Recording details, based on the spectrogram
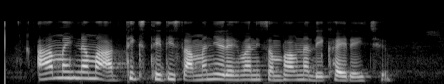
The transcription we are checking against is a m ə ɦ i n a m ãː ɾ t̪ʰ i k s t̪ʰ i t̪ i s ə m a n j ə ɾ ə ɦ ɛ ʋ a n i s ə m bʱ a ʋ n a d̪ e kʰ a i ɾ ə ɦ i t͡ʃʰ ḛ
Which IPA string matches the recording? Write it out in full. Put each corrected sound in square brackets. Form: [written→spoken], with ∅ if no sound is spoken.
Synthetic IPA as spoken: a m ə ɦ i n a m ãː ɾ t̪ʰ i k s t̪ʰ i t̪ i s [ə→a] m a n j ə ɾ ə ɦ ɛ ʋ a n i s ə m bʱ a ʋ n a d̪ e kʰ a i ɾ ə ɦ i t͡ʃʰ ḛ

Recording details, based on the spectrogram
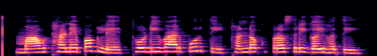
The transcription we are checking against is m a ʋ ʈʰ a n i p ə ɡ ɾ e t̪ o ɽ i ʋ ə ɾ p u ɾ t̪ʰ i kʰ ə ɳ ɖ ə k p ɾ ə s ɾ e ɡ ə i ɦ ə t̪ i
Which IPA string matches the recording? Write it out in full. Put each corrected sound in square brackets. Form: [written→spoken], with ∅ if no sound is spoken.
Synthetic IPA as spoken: m a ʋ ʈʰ a n [i→e] p ə ɡ [ɾ→l] e [t̪→t̪ʰ] o ɽ i ʋ [ə→a] ɾ p u ɾ [t̪ʰ→t̪] i [kʰ→ʈʰ] ə ɳ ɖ ə k p ɾ ə s ɾ [e→i] ɡ ə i ɦ ə t̪ i

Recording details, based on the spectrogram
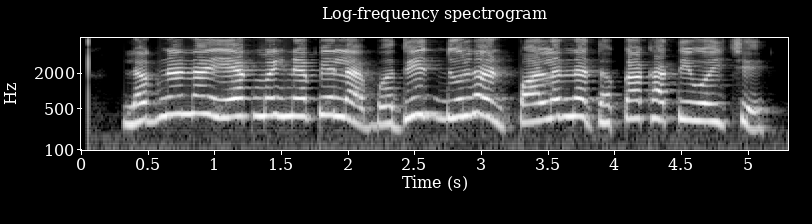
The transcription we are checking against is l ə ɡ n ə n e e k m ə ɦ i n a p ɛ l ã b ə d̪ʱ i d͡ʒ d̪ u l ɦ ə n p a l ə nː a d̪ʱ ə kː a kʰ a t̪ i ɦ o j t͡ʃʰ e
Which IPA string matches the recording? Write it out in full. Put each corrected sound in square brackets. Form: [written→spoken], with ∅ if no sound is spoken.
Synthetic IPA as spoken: l ə ɡ n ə n [e→a] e k m ə ɦ i n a p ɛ l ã b ə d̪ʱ i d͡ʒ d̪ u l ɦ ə n p a l ə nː a d̪ʱ ə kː a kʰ a t̪ i ɦ o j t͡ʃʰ e

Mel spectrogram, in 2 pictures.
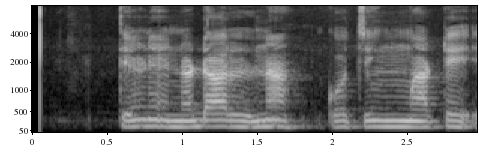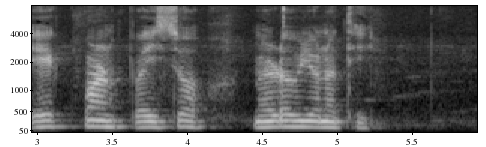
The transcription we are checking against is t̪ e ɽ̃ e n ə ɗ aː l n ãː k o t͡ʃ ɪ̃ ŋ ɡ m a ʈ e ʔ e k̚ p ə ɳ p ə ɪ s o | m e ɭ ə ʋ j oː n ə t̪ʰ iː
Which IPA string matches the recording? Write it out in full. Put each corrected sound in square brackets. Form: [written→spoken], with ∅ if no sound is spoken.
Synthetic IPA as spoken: t̪ e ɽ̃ e n ə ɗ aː l n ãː k o t͡ʃ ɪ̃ ŋ ɡ m a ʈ e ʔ e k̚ p ə ɳ p ə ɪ s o | m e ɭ ə ʋ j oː n ə t̪ʰ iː

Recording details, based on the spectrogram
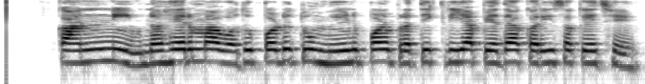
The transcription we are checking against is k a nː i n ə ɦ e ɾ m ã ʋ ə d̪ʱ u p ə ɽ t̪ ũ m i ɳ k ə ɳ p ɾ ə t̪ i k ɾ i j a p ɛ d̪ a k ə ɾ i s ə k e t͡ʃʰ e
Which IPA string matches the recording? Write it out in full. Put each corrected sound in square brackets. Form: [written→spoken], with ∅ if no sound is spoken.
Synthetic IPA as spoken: k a nː i n ə ɦ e ɾ m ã ʋ ə d̪ʱ u p ə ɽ t̪ ũ m i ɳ [k→p] ə ɳ p ɾ ə t̪ i k ɾ i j a p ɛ d̪ a k ə ɾ i [s→ʃ] ə k e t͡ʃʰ e

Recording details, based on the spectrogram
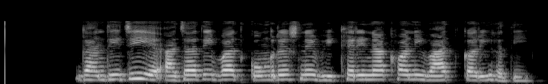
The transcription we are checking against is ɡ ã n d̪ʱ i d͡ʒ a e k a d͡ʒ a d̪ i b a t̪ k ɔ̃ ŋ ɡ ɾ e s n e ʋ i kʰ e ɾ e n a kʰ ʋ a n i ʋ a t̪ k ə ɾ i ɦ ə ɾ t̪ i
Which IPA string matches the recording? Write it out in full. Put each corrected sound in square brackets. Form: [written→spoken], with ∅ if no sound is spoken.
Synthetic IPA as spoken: ɡ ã n d̪ʱ i d͡ʒ [a→i] e [k→ʔ] a d͡ʒ a d̪ i b a [t̪→d̪] k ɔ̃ ŋ ɡ ɾ e s n e ʋ i kʰ e ɾ [e→i] n a kʰ ʋ a n i ʋ a t̪ k ə ɾ i ɦ ə [ɾ→∅] t̪ i

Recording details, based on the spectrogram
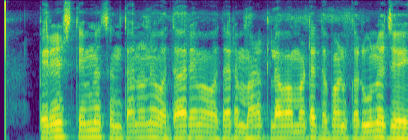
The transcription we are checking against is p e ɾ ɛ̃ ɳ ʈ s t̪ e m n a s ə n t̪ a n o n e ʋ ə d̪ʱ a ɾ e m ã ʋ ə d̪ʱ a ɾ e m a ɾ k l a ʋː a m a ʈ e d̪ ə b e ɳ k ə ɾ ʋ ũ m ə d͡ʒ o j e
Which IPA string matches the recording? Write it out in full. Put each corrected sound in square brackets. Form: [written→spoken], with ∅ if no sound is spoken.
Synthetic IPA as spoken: p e ɾ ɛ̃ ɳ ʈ s t̪ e m n a s ə n t̪ a n o n e ʋ ə d̪ʱ a ɾ e m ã ʋ ə d̪ʱ a ɾ e m a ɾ k l a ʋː a m a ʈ e d̪ ə b [e→a] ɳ k ə ɾ ʋ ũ [m→n] ə d͡ʒ o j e

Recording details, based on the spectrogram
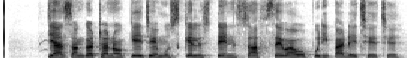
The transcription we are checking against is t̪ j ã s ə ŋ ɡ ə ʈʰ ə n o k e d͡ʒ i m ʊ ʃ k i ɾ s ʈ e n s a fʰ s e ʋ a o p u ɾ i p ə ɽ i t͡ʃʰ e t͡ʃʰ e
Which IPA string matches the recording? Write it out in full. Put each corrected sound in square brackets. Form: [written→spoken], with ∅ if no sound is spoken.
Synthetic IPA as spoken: t̪ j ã s ə ŋ ɡ ə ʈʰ ə n o k e d͡ʒ [i→e] m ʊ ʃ k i [ɾ→l] s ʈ e n s a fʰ s e ʋ a o p u ɾ i p [ə→a] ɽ [i→e] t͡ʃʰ e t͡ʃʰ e

